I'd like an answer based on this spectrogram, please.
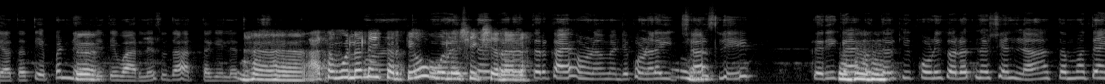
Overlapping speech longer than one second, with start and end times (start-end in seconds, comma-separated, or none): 3.6-5.2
